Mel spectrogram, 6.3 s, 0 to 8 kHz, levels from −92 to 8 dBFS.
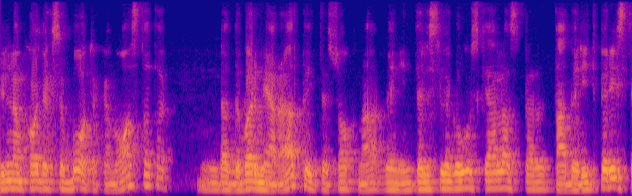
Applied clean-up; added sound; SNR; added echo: none; none; none; none.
